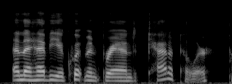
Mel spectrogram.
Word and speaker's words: Caterpillar: And the heavy equipment brand Caterpillar. Perfect example combining flap T and schwah. The first T is a flap T cater.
